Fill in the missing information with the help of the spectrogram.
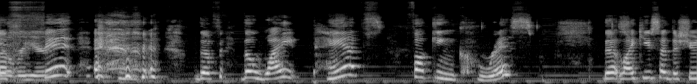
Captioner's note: laugh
